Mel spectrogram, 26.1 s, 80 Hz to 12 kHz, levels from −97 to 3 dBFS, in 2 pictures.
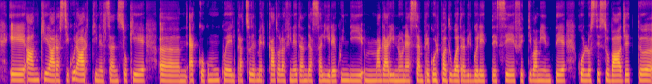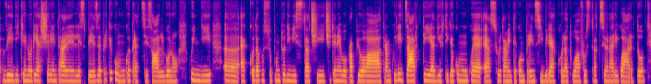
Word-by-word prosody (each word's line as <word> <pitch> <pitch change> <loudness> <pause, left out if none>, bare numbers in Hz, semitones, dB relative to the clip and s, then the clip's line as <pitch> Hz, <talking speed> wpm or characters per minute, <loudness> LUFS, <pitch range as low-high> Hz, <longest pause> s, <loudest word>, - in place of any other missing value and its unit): e 195 -1 +4
anche 205 0 +3
a 185 -1 +7
rassicurarti 195 +2 +3
nel 175 -1 -5
senso 180 0 -3
che, 190 -1 0 0.3
uhm, 175 -2 +2
ecco 190 0 +2
comunque 190 0 -2
il 180 - -5
prezzo 185 +2 -3
del 190 -1 -1
mercato 190 +1 -1
alla 185 -1 -1
fine 185 +1 -4
tende 185 0 -2
a - - -3
salire 180 -1 -1
quindi, 185 0 -3
mhmm, 185 -1 -4
magari 185 0 +2
non 180 0 -3
è 180 - +2
sempre 185 +1 0
"colpa 195 0 +2
tua", 185 -1 +2
tra 185 -1 -1
virgolette, 180 0 -2
se 180 +1 0
effettivamente, 185 0 -1 0.2
con 195 -3 0
lo 185 - 0
stesso 205 +2 -1
budget, 190 +1 +4
vedi 185 -1 -1
che 190 +1 -4
non 180 0 -1
riesci 185 +1 0
a - - -2
rientrare 180 -1 0
nelle 175 0 -4
spese, 175 0 -2
perché 210 +6 -5
comunque 185 -4 -2
i - - -15
prezzi 170 0 -7
salgono. 170 +1 0 0.2
Quindi, 185 -2 -4 0.2
uhm, 175 -2 0
ecco 175 +1 0
da 175 0 0
questo 190 0 -9
punto 185 +1 -5
di 190 -1 -3
vista 180 -1 -2
ci 175 0 -2
ci 180 +3 -2
tenevo 180 -2 -2
proprio 170 0 0 0.2
a 170 0 +5
tranquillizzarti 180 +1 +4
e - - +5
a 175 - +3
dirti 180 +1 -5
che 175 -1 -1
comunque 175 -2 0
è - - +2
assolutamente 170 0 -2
comprensibile, 170 0 -2
ecco, 170 +1 -2
la 165 - -1
tua 170 0 -2
frustrazione 175 +1 -5
a - - -1
riguardo. 170 0 0
180 Hz, 175 wpm, -23 LUFS, 175-190 Hz, 0.3 s, a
